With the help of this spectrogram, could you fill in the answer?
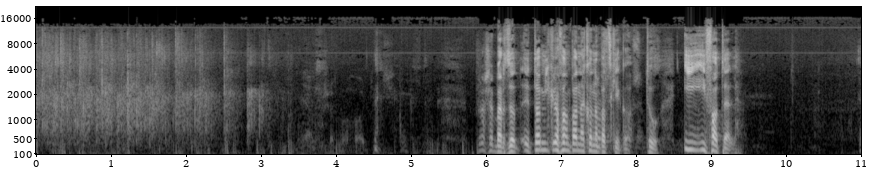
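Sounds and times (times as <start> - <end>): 
audience clapping: 0.0 - 3.8
speech: 5.9 - 9.5.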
